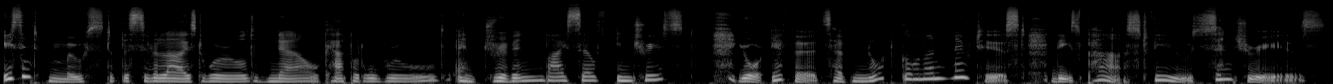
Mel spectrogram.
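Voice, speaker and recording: A woman voicing a smug, seductive male archdemon in an audiobook, silky and softly menacing in a theatrical way. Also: deep voice, slow pace, gravelly, no echo, clean studio sound, pitched below the performer's own voice, exaggerated voice. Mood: smug, patronizing. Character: seductive, sinister male archdemon, smugly patronizing. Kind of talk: dramatized fan fiction audiobook reading.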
